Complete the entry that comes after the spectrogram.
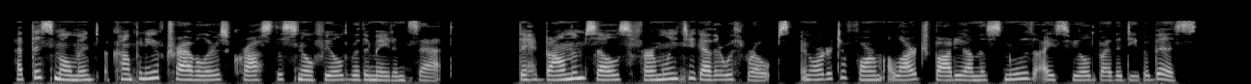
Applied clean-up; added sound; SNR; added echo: none; none; none; none.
